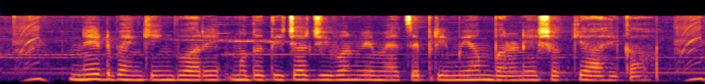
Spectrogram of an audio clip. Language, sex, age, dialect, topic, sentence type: Marathi, female, 31-35, Standard Marathi, banking, statement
